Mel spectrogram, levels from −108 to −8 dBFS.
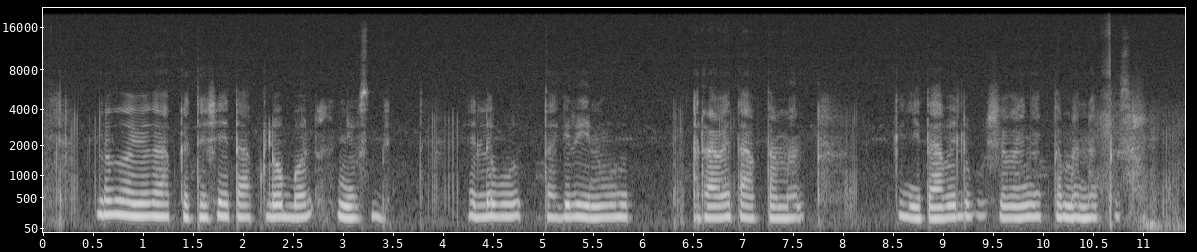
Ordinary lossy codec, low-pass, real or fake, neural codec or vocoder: none; 19.8 kHz; real; none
